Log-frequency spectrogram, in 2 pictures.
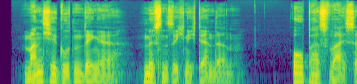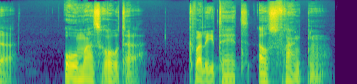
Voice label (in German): TV-Spot; Muttersprache Deutsch; Sprecher in Berlin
